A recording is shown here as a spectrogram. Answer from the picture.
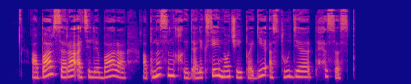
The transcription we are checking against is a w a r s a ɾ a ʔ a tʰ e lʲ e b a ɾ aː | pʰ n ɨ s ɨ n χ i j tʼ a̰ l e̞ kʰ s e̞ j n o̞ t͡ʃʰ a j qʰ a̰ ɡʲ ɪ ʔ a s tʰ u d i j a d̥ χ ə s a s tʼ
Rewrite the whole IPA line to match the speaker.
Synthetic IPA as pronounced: a b a r s a ɾ a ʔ a tʰ e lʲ e b a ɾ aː | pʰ n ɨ s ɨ n χ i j tʼ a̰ l e̞ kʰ s e̞ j n o̞ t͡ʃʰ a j pʰ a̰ ɡʲ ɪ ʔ a s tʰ u d i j a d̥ ħ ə s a s pʼ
